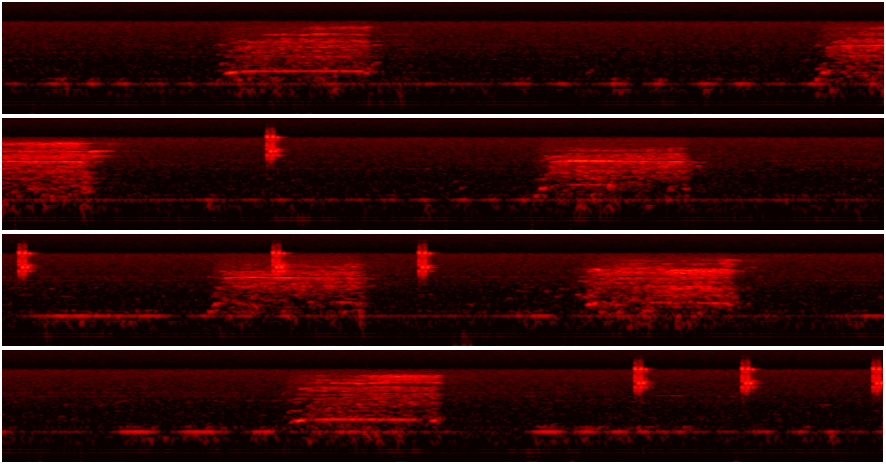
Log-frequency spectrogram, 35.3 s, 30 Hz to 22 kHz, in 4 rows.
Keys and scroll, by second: 10.1-12.5 typing, 16.5-20.1 typing, 21.3 ctrl+s, 31.0-32.6 typing, 33.0 Delete, 33.9-35.2 typing.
